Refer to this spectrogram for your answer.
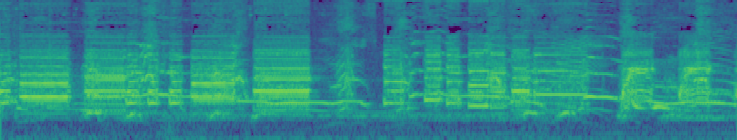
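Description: A musical car horn on a dog walker's truck, which has steer horns bolted to its top, blares a loud, brassy melody to excite the dogs, a run of sustained tones that step up and down in pitch with short breaks between phrases, lasting throughout.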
